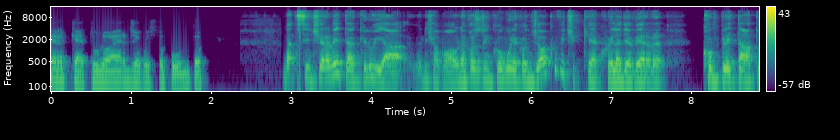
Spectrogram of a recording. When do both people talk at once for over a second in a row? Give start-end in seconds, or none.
none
